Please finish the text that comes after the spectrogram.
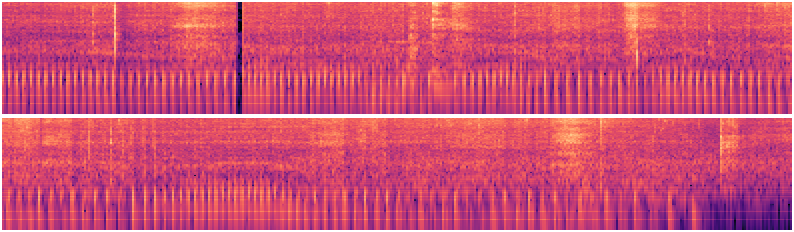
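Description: A motorcycle engine idles and revs roughly with a sputtering, uneven pulse on a wooded trail, chugging through several surges before it falters and dies out near the end.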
